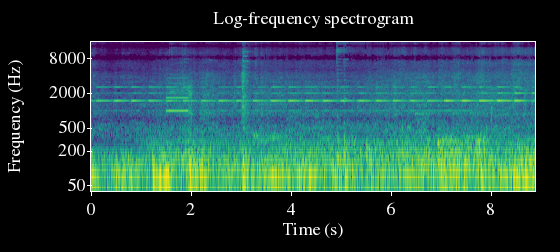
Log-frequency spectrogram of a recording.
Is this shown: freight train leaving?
yes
